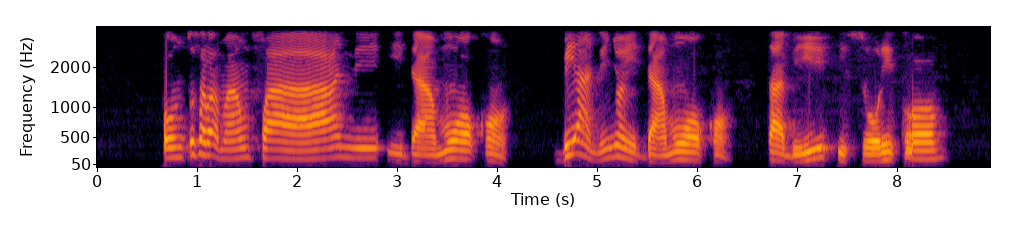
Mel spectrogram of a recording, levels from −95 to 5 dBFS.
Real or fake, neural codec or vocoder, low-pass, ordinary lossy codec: real; none; 3.6 kHz; none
